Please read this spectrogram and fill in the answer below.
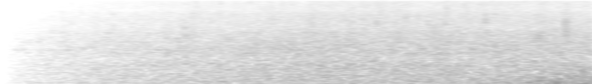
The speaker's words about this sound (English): It's a rainy, windy, stormy night.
